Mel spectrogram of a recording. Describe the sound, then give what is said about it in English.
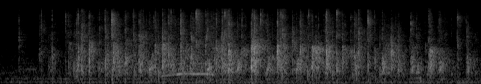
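An audience at the Plank stage of CCC Camp 2019 applauds steadily throughout to welcome two speakers, a dense wash of many hands clapping at once that holds at a fairly even, moderate loudness from start to finish. “So I want you to give a warm applause and warm welcome”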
